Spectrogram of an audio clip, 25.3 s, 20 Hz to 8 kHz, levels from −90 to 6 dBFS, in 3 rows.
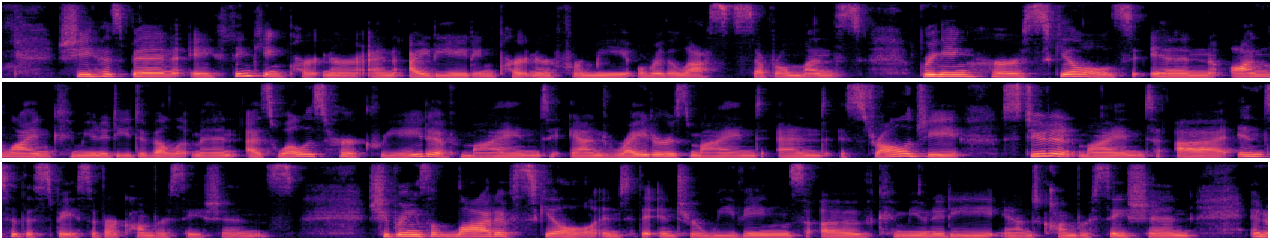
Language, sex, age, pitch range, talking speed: English, female, 30-49, 160-195 Hz, 135 wpm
